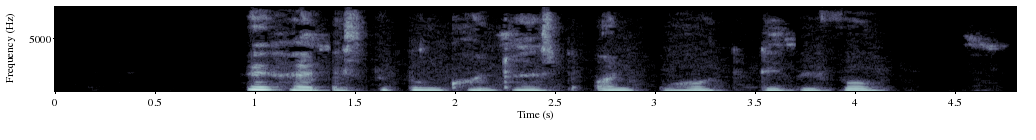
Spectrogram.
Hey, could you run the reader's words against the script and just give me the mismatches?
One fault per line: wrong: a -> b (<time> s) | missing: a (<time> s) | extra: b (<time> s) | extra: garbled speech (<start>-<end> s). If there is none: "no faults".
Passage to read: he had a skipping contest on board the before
no faults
